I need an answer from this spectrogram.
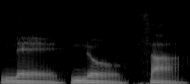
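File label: "nenotha", concatenated syllables; Affixing experiment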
